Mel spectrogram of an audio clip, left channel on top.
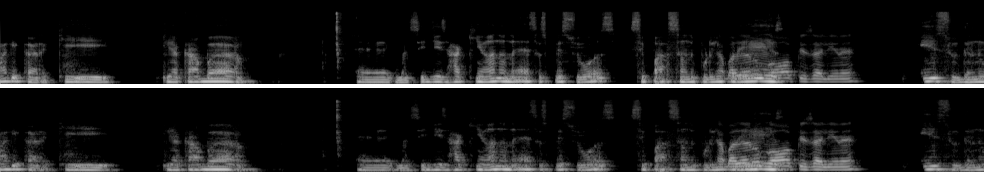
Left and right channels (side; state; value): both; normal; correlation 0.74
